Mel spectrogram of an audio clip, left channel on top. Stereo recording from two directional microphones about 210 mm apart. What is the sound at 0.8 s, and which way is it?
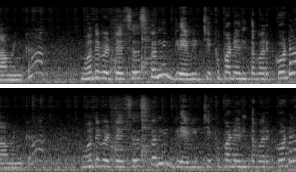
A woman's voice, 50° left (ahead or behind).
